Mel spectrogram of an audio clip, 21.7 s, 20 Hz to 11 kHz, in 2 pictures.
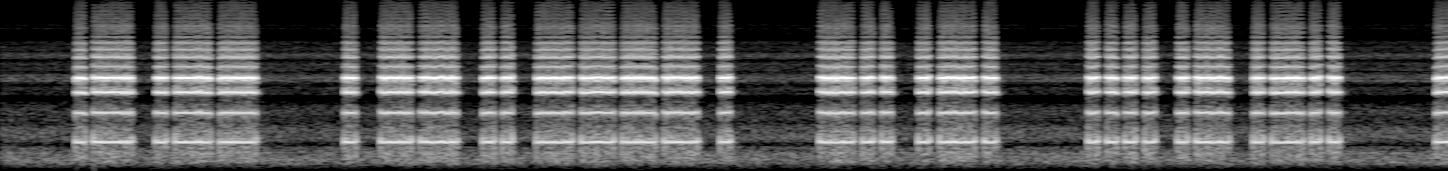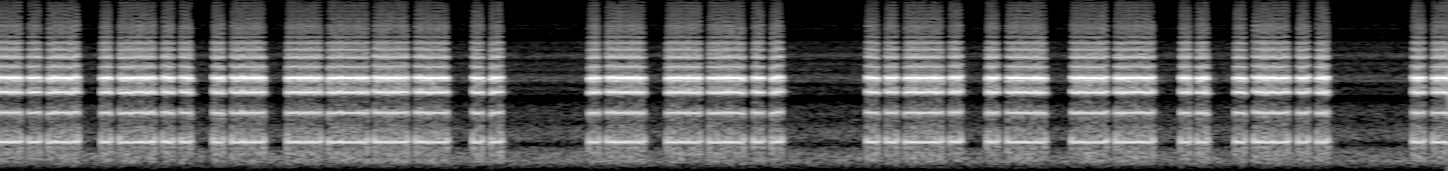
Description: Morse code (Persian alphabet), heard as a buzzer, hand-sent with a straight key, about 17 wpm. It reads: او همیشه در حال کلاشی از فامیل …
